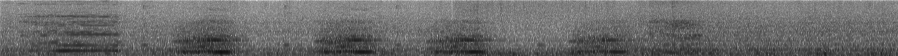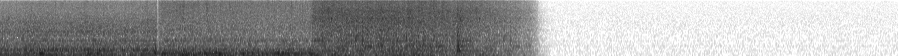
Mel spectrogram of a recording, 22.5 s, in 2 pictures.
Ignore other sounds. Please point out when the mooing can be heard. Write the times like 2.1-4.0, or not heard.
0.0-8.9.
